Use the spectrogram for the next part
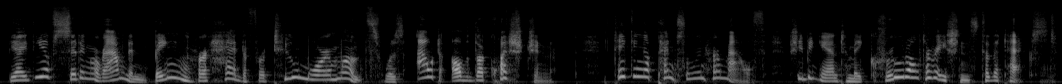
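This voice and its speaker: A woman co-hosting a podcast, reading fan fiction aloud in an expressive, swooping storytelling style with casual asides. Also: a little high, husky.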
